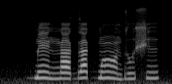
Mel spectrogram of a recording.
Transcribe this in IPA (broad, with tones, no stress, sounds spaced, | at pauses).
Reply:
ɡ͡b ɛ̃˦˨ ŋ a˧ ɡ a˦ ɡ͡b ɔ̃˦˨ d u˧ ʃ ɨ˦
